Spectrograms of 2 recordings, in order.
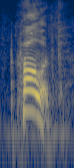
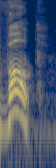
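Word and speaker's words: Falk: So the author of the Me'iras Einoyim is a well-known Rav called Rabbi Yeshua Polak, or Rabbi Yeshua Volk. Okay, these are the two ways to pronounce his name.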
